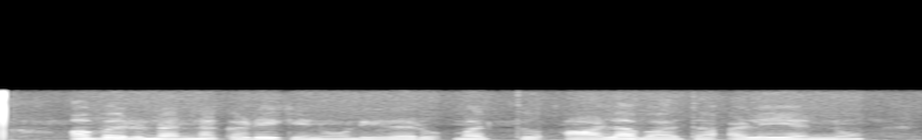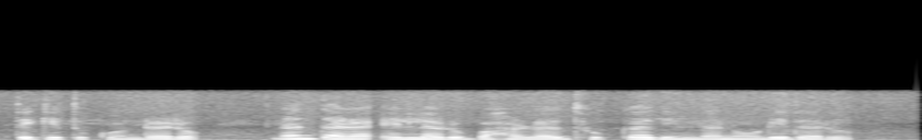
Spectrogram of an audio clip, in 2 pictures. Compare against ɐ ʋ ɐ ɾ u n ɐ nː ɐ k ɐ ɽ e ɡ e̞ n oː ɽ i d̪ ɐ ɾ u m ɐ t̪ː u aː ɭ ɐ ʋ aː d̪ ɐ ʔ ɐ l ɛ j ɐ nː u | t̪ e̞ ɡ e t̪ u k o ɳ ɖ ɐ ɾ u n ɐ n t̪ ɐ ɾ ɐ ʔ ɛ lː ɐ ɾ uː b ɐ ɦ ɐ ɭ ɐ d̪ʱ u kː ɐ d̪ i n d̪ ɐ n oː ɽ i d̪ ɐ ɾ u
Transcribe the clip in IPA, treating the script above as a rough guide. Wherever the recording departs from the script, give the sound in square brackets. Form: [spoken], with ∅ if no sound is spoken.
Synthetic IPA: ɐ ʋ ɐ ɾ u n ɐ nː ɐ k ɐ ɽ e ɡ e̞ n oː ɽ i d̪ ɐ ɾ u m ɐ t̪ː u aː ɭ ɐ ʋ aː d̪ ɐ ʔ ɐ [ɭ] ɛ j ɐ nː u | t̪ e̞ ɡ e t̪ u k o ɳ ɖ ɐ ɾ u n ɐ n t̪ ɐ ɾ ɐ ʔ ɛ lː ɐ ɾ [u] b ɐ ɦ ɐ ɭ ɐ d̪ʱ u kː ɐ d̪ i n d̪ ɐ n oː ɽ i d̪ ɐ ɾ u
